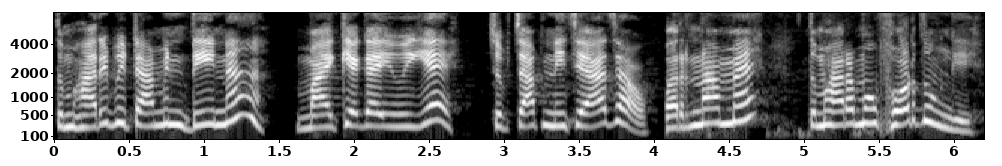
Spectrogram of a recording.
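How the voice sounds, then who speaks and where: A woman's voice: high voice, moderate pace, fairly bright tone. A woman playing a sassy, teasing young wife with a pert, challenging manner in a comedy skit. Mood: threatening.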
